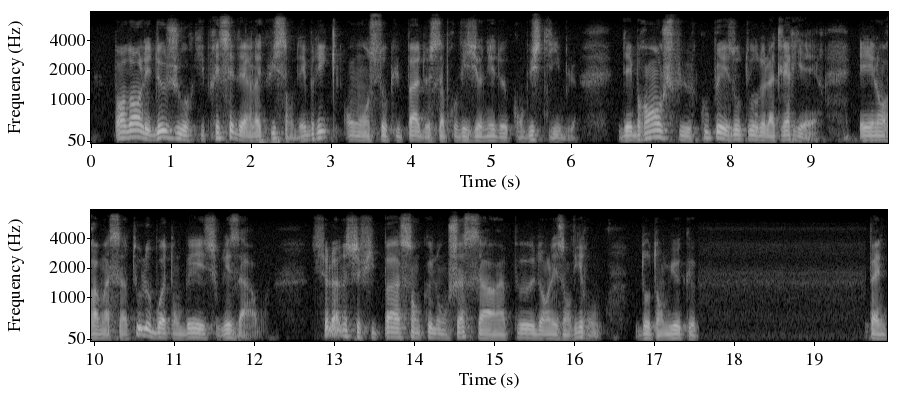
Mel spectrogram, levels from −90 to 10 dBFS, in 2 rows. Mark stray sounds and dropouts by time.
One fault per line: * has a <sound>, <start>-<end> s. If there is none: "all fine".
all fine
